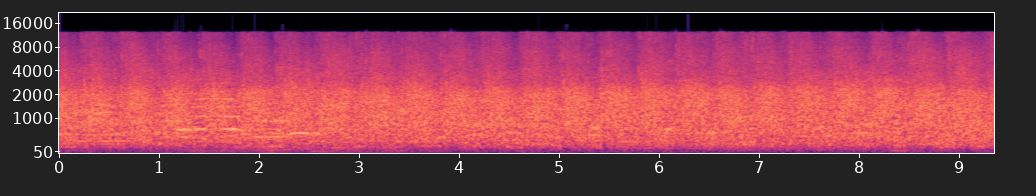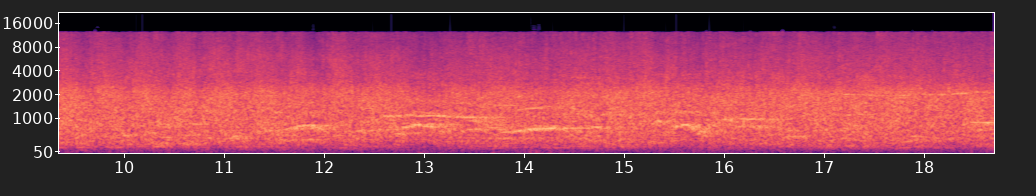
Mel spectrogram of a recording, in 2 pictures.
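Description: An audience applauds loudly and steadily in a large hall.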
